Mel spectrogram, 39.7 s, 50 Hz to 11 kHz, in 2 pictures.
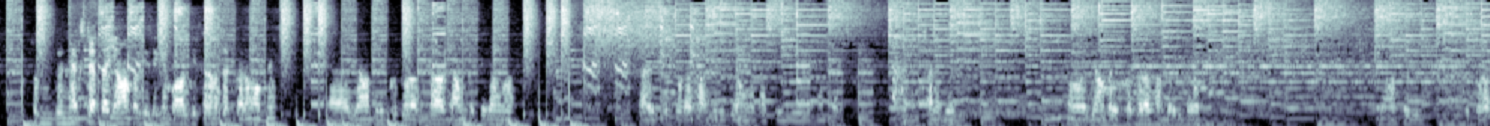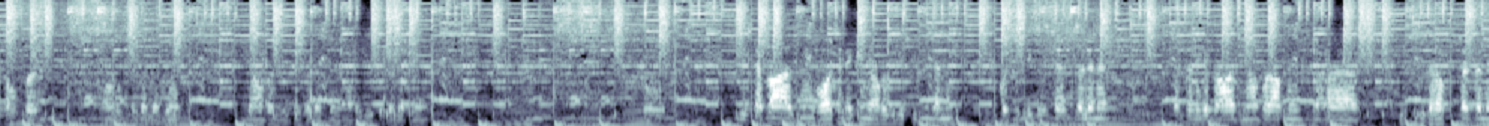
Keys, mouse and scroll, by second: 0.3 click, 0.6 space, 1.1 [, 2.4 space, 2.5 click, 3.4-5.5 typing, 3.5 click, 4.4 click, 5.8 click, 6.7-8.0 typing, 7.0 click, 8.1 click, 10.0-11.0 typing, 11.1 click, 12.4-14.8 typing, 12.5 click, 13.2 click, 14.8-17.4 drag, 17.4 ], 18.0 click, 18.3 ], 19.3 click, 20.1 space, 20.2 click, 21.9 space, 23.0 click, 24.2 space, 24.4-26.0 drag, 26.0 space, 26.2 click, 27.4-28.1 [, 28.2 click, 28.6 click, 30.6-33.4 typing, 30.7 click, 32.4 click, 33.4 click, 34.4 ctrl+-, 35.4 click, 37.5 [, 37.9 [, 38.3 click, 38.3 click, 39.5 ctrl+z.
